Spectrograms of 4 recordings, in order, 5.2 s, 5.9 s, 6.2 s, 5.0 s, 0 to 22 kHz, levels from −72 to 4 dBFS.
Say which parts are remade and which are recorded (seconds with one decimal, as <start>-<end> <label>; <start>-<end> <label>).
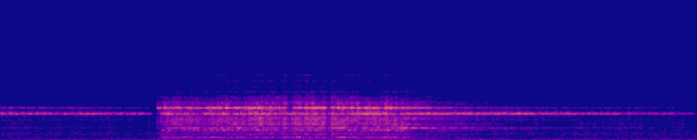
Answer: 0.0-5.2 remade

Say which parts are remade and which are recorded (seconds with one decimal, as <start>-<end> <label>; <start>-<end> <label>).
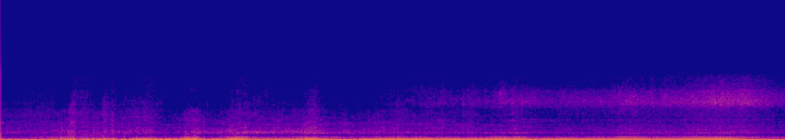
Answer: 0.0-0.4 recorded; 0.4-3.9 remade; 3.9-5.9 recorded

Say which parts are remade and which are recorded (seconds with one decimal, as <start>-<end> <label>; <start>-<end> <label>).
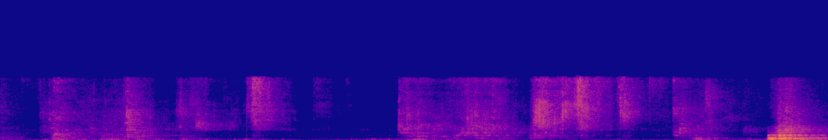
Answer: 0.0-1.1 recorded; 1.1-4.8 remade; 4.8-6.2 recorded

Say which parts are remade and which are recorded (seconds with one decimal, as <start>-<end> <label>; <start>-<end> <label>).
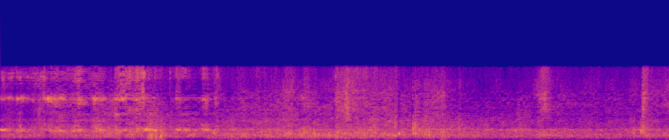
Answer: 0.0-3.0 remade; 3.0-3.6 recorded; 3.6-5.0 remade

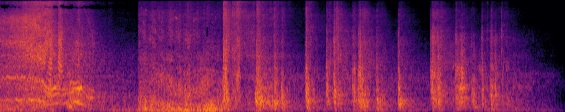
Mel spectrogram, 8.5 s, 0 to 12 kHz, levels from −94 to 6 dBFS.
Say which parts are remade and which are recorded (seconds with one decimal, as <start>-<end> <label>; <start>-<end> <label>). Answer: 0.0-3.5 recorded; 3.5-8.5 remade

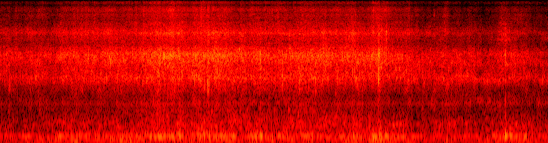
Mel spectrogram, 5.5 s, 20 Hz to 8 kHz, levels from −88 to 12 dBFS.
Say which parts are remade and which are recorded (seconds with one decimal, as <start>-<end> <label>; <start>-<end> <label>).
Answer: 0.0-2.3 remade; 2.3-3.2 recorded; 3.2-5.5 remade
